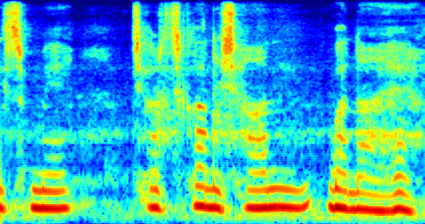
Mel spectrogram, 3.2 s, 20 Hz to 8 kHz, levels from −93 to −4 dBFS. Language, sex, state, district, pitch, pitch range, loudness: Hindi, female, Uttar Pradesh, Saharanpur, 235 Hz, 220-245 Hz, -14 LUFS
